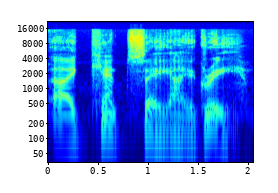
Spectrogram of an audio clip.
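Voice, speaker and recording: Game role: composed erudite gentleman, very low voice, expressive intonation, formal and quietly sure. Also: a little hiss or hum, exaggerated voice. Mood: calm, firm. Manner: formal, measured, politely contrary. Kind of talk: video game cutscene acting.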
